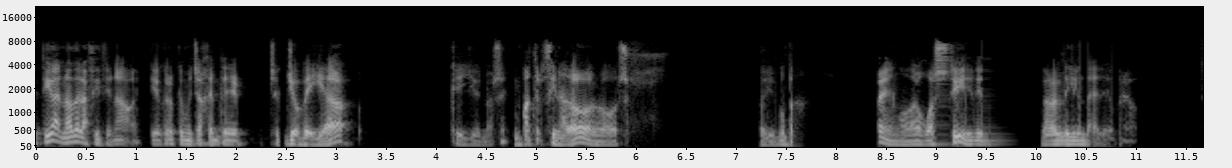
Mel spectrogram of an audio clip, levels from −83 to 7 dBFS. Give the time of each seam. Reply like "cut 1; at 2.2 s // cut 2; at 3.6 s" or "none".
cut 1; at 2.4 s // cut 2; at 4.8 s // cut 3; at 10.0 s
